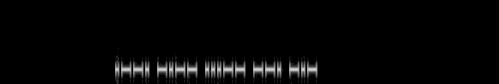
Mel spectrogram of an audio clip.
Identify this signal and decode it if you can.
Morse code, heard as a keyed tone, about 40 wpm, 700 Hz. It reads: PY3GK
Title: DXCC-100 Call Signs - 5 Characters - 40wpm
